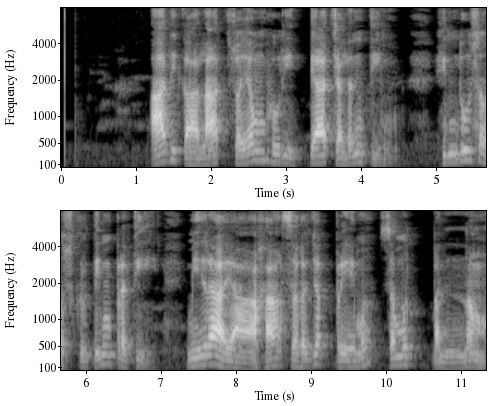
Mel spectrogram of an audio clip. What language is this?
Sanskrit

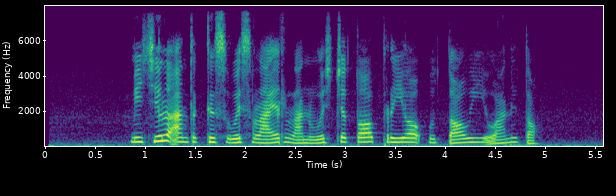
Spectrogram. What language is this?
Javanese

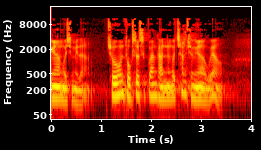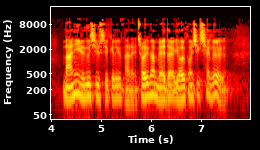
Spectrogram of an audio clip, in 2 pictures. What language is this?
Korean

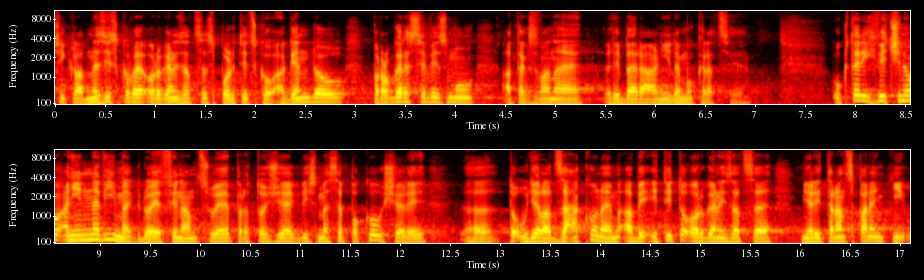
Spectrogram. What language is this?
Czech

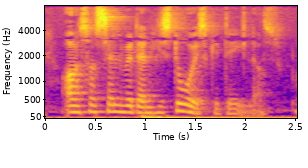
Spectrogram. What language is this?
Danish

